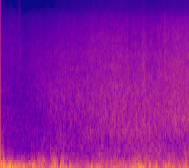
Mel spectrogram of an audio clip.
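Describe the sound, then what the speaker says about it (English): Sea waves wash against rocks along the Mallorca coast at Cala Gamba, a continuous rumbling surge of surf with heavy wind buffeting the microphone, no talking. "You see the waves crashing against the rocks."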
